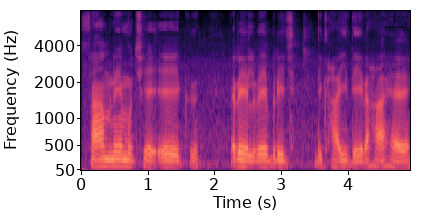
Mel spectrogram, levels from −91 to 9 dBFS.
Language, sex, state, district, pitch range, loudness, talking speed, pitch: Hindi, male, Bihar, Kaimur, 110-120 Hz, -20 LUFS, 110 wpm, 115 Hz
